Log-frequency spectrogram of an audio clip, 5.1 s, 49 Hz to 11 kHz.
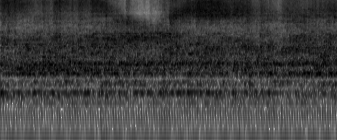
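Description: Grass chopper driven by a 6.5 hp petrol engine, running steadily at speed, its six-blade cutter chopping fodder grass fed into the hopper.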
